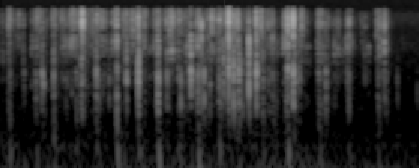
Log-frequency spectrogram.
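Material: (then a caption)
Plastic. A small, flat white plastic sample sachet held in both hands is tapped quickly with fingernails. About fifteen rapid, sharp clicking taps blend with a light plastic crinkle, each tap dying away almost at once.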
